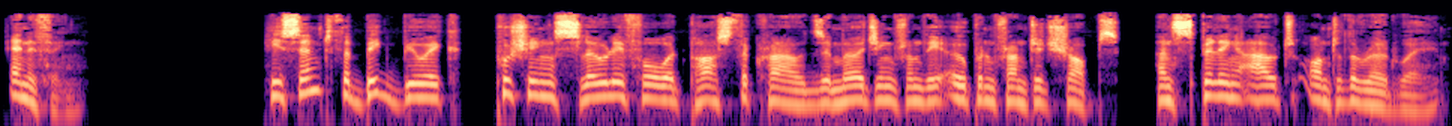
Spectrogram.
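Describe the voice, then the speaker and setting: A man reading a detective novel as a narrator, in a measured, deliberate storytelling manner with careful phrasing. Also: medium pitch, dry recording, studio quality. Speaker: audiobook narrator.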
